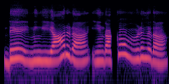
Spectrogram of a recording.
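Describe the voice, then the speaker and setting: A woman's voice: fairly high pitch, moderate pace, smooth, dry recording, studio quality, close to an everyday voice. A woman voicing a frantic young man who begs tearfully for his sister, in an audio story. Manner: tearful, pleading.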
